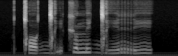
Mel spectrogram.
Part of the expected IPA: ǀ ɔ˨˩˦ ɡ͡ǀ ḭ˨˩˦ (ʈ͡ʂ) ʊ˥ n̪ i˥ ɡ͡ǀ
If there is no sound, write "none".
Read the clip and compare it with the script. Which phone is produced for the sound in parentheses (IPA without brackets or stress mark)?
t͡ʃ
